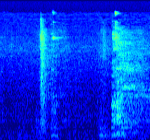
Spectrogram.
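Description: Near silence: quiet room tone with two faint, brief sounds, one about half a second in and a slightly louder one near the end.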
